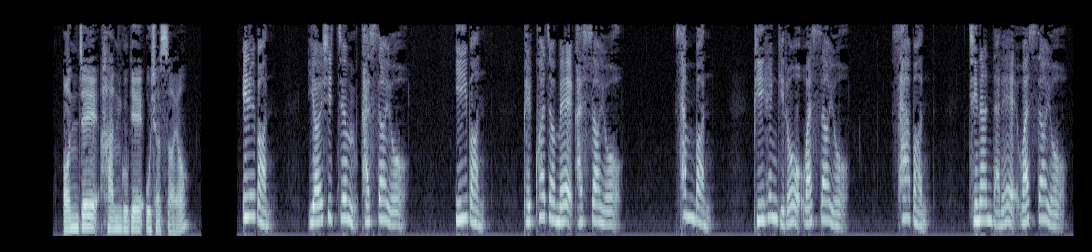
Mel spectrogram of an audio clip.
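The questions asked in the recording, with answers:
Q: 언제 한국에 오셨어요?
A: 4: 지난달에 왔어요.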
